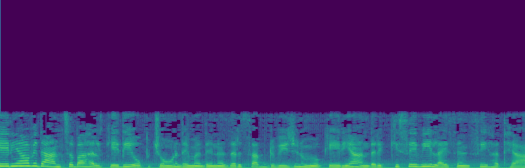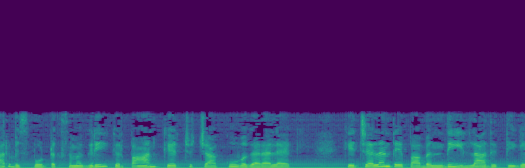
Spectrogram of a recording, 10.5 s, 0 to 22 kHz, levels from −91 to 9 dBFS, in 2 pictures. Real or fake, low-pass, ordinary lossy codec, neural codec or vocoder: real; 7.2 kHz; none; none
